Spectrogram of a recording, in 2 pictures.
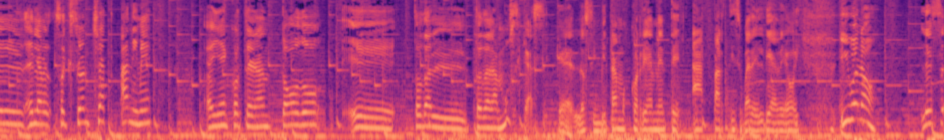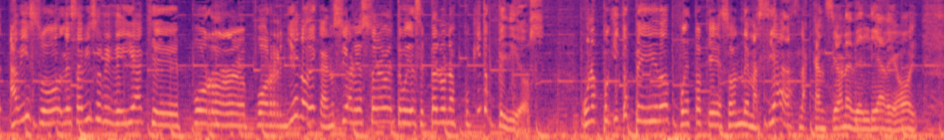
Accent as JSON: {"language": "Spanish", "country": "Chile", "said": "Soy de Chile, por si acaso, para que algunos piensen por qué este acento se parece al mexicano o a otro tipo de vocecita o cierta vocechota."}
